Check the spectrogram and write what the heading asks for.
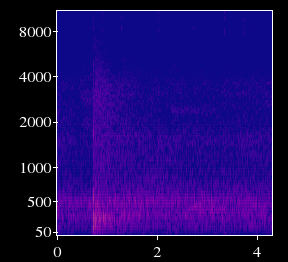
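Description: A single sharp knock about a second in, over a steady background hum of the playing hall.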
